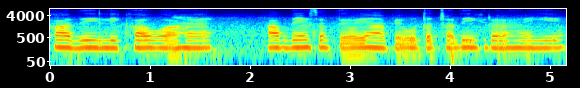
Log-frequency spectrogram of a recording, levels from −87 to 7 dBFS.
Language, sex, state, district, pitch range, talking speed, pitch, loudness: Hindi, female, Haryana, Rohtak, 190-195 Hz, 185 wpm, 195 Hz, -17 LUFS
